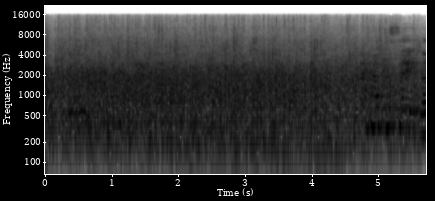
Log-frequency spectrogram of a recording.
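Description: Concert audience at a community orchestra winter concert applauds after a solo, with sustained, even clapping from a large crowd throughout, close and steady with no pause.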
